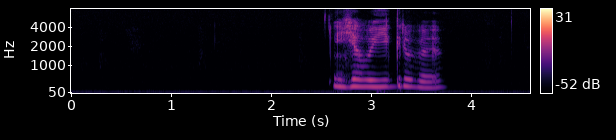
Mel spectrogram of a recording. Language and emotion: Russian, positive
